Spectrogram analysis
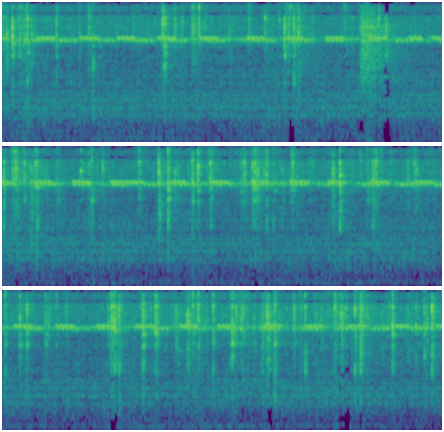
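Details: Crickets in an evening nature ambience beside a fireplace, a steady high trill running unbroken under frequent sharp crackles and pops from the burning fire.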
